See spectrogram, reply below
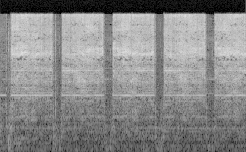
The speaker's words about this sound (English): I shall print a copy for your records.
